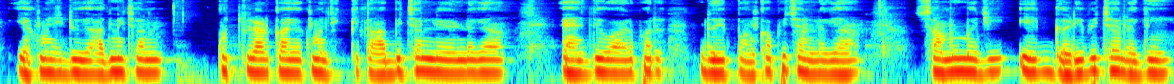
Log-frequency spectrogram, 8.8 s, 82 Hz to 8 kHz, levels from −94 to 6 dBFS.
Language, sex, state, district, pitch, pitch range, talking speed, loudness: Garhwali, male, Uttarakhand, Tehri Garhwal, 160 Hz, 150-165 Hz, 195 wpm, -15 LUFS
